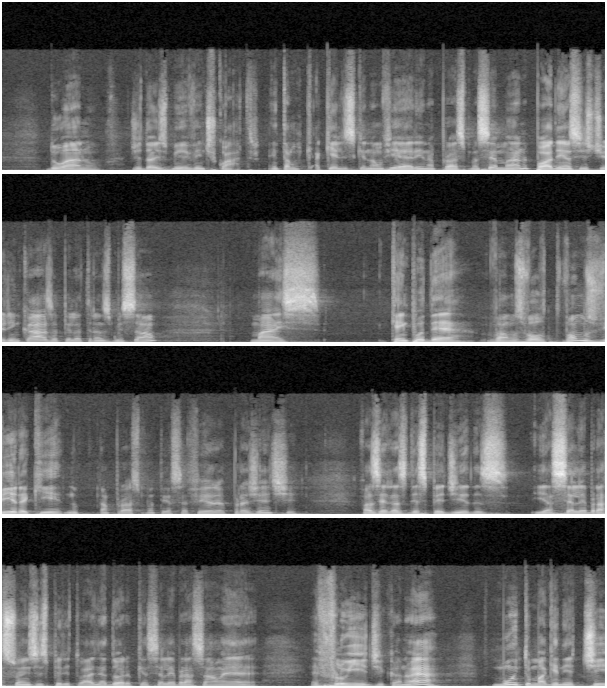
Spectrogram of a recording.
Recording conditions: live audience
